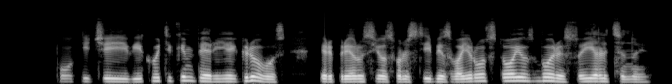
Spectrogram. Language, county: Lithuanian, Kaunas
